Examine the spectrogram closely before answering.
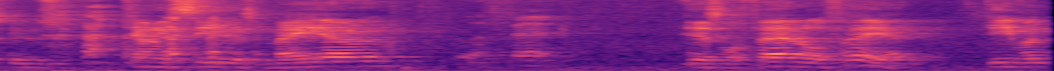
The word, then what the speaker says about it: Lafayette: Lafayette. It's Lafayette or Lafayette. You don't say You Lafayette. spell it Lafayette. It's still spelled the same. But It's it's just- Lafayette. You just pronounce it differently, because we're from the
